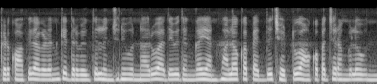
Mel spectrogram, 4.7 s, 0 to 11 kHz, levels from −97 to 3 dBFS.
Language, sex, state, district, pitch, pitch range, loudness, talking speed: Telugu, female, Telangana, Hyderabad, 200 Hz, 190-205 Hz, -15 LUFS, 215 wpm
